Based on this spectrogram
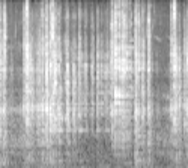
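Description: Coin tossed into a deposit vending machine that dispenses magnifying glasses: faint, scattered metallic clinks and rattles arrive in several short bursts.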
